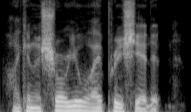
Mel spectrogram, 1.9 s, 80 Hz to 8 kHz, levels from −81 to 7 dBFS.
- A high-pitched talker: No, very low, 95 Hz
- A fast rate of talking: Yes, fast, 220 wpm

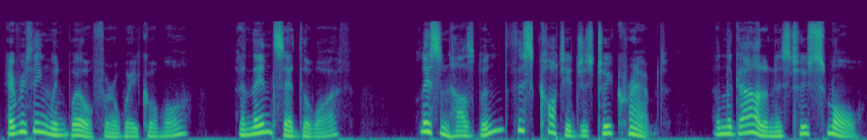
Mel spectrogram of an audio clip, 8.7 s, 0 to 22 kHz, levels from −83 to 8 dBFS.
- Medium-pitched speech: Yes, medium, 165 Hz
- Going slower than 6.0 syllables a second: Yes, 5.0 syllables/s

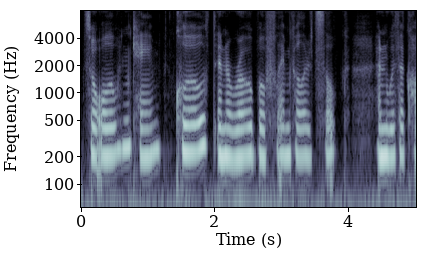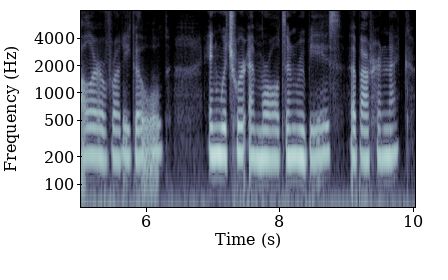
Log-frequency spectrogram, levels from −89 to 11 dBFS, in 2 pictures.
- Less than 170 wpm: Yes, average, 160 wpm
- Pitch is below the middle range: No, high, 210 Hz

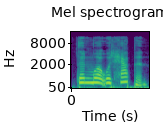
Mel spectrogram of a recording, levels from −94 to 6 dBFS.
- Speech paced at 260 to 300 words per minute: No, fast, 245 wpm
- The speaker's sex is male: No, female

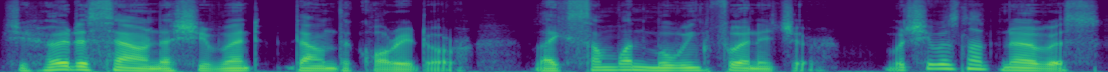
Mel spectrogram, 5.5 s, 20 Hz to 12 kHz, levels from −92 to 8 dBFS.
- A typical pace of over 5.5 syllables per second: Yes, 5.7 syllables/s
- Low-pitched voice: Yes, low, 120 Hz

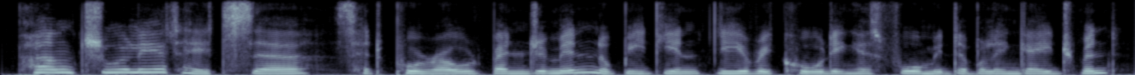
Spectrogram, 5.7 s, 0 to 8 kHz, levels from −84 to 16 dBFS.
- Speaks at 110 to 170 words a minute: Yes, slow, 135 wpm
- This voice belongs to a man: No, female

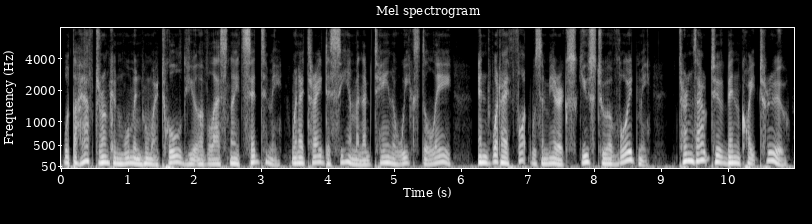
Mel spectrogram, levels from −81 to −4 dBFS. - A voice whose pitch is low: Yes, low, 110 Hz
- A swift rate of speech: Yes, fast, 240 wpm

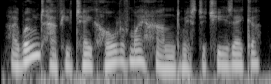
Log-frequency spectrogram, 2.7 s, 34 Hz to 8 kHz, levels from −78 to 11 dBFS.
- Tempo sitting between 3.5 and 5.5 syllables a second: Yes, 5.4 syllables/s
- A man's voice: Yes, male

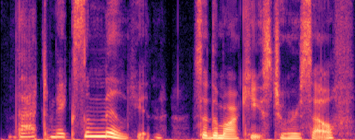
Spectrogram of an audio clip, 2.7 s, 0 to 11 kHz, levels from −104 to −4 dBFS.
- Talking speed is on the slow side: No, average, 200 wpm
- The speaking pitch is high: Yes, high, 240 Hz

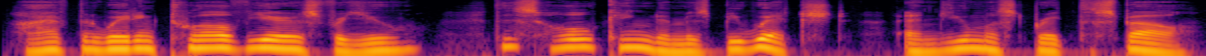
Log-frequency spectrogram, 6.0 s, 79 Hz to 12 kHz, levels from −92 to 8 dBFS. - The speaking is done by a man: Yes, male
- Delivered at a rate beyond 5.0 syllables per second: No, 4.8 syllables/s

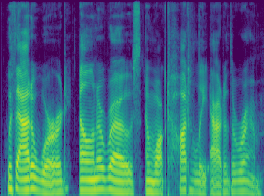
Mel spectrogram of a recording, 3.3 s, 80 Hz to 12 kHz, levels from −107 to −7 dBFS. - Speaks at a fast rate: Yes, fast, 220 wpm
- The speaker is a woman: Yes, female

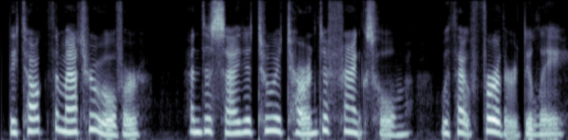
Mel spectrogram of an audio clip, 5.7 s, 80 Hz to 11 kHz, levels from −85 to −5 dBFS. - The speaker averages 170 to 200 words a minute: No, average, 160 wpm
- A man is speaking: No, female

